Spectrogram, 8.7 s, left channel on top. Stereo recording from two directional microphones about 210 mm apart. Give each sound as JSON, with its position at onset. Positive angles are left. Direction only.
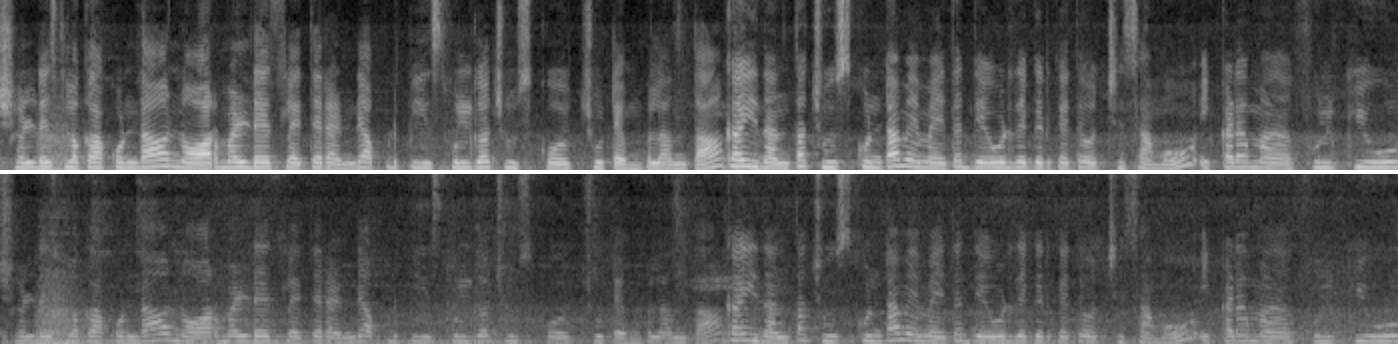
{"t": 0.1, "sound": "a woman's voice", "side_deg": 45}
